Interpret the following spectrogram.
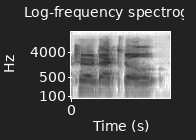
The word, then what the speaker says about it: pterodactyl: Why can't you hear a pterodactyl use a bathroom? I'm not sure. The P is silent.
